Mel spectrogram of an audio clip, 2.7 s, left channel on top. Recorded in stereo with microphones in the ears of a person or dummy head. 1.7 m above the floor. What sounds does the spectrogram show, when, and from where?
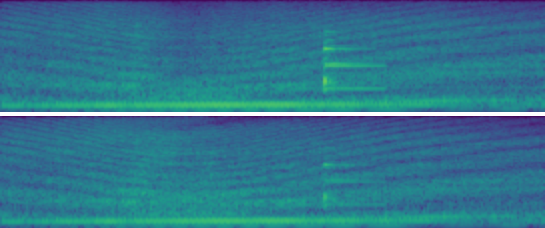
0.0 s a motorcycle: 15° right (ahead or behind); by 2.8 s 5° left (ahead or behind)
1.6 s a bell: 25° left (ahead or behind)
